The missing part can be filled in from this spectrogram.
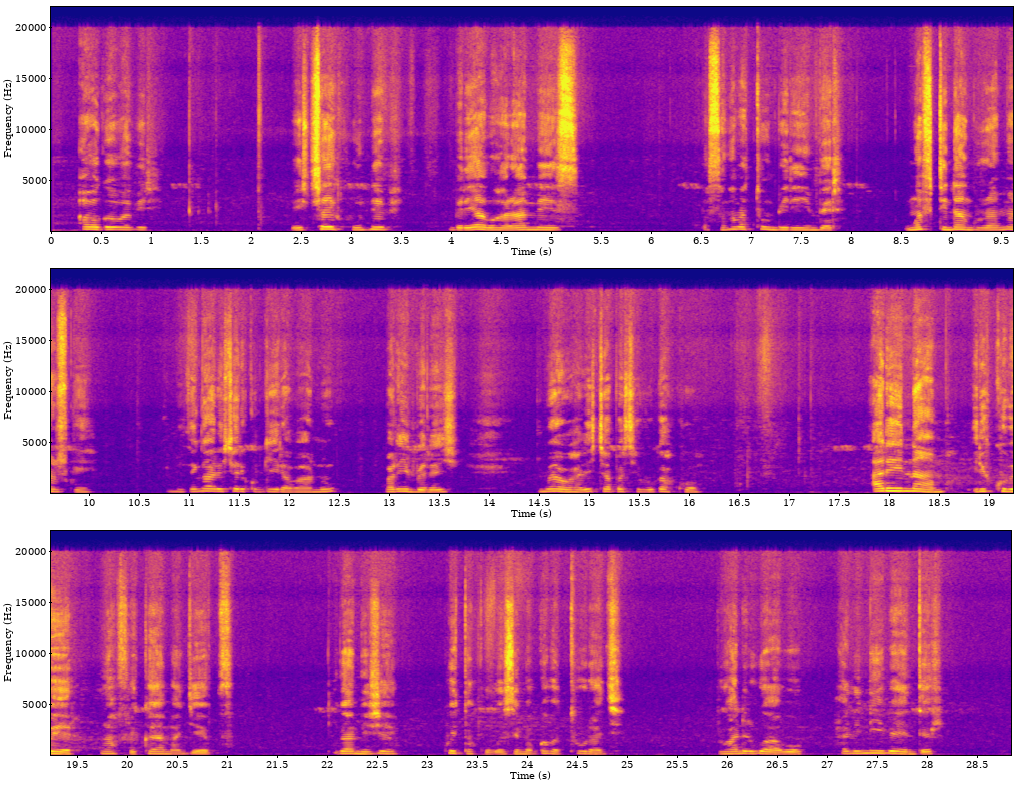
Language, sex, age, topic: Kinyarwanda, female, 18-24, health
